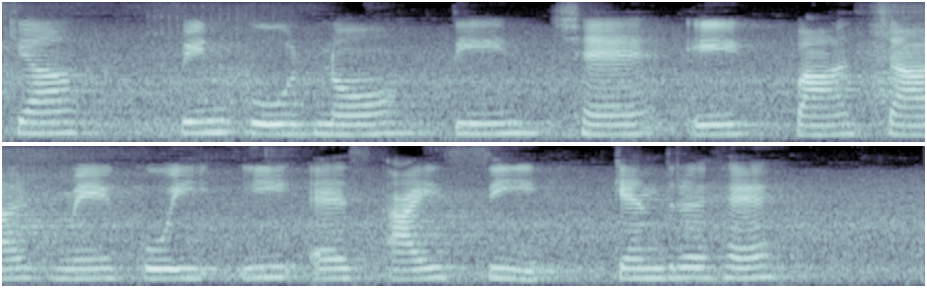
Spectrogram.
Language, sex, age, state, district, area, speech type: Hindi, female, 18-30, Rajasthan, Jodhpur, urban, read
